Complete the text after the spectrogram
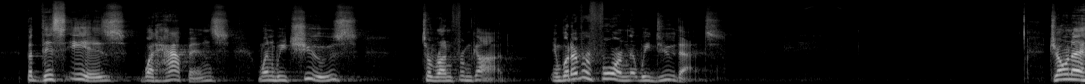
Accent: American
